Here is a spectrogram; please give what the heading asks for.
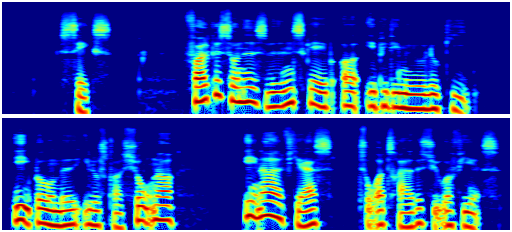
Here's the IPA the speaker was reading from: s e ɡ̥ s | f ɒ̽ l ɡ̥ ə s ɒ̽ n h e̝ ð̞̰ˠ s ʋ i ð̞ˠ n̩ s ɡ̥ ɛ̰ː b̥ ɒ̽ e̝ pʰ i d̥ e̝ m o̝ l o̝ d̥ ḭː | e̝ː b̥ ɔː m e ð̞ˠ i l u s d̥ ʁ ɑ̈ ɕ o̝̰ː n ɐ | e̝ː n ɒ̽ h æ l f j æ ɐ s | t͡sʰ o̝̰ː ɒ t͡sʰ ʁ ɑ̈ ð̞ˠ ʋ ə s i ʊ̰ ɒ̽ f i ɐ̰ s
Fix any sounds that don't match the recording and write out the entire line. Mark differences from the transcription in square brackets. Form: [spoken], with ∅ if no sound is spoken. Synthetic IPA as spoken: s e ɡ̥ s | f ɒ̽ l ɡ̥ ə s [ɔ̽] n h e̝ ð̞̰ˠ s ʋ i ð̞ˠ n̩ s ɡ̥ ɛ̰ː b̥ ɒ̽ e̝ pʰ i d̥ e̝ m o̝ l o̝ [ɡ̥] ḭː | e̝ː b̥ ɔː m e ð̞ˠ i l u s d̥ ʁ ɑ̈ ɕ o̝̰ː n ɐ | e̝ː n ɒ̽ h æ l f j æ ɐ s | t͡sʰ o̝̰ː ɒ t͡sʰ ʁ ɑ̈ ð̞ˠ ʋ ə s [y] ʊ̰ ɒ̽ f i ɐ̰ s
